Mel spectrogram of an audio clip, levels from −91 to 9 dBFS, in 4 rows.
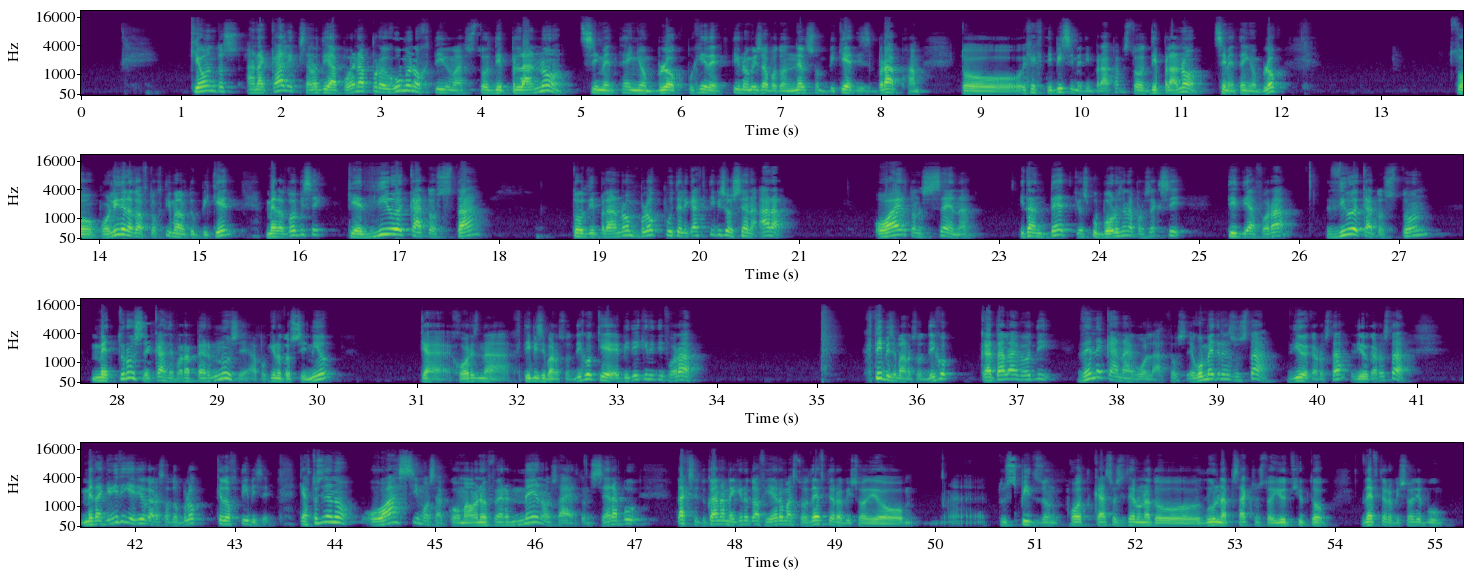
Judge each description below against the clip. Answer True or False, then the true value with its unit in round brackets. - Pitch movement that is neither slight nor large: False (8.5 semitones)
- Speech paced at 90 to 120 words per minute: False (160 wpm)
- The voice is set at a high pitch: False (150 Hz)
